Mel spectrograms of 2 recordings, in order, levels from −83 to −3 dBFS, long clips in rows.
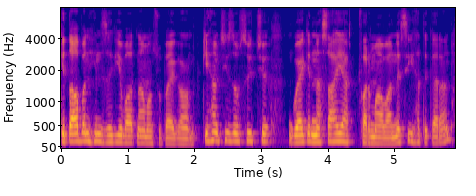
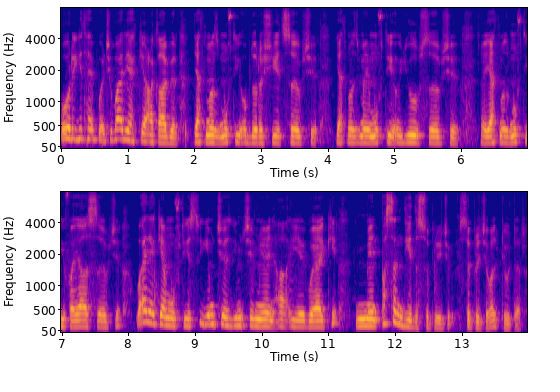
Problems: none marked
